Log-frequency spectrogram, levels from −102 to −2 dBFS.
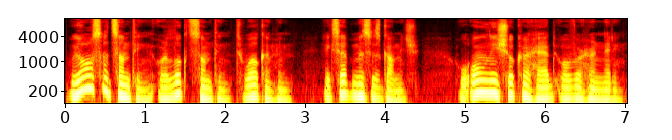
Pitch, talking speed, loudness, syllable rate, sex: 135 Hz, 180 wpm, -18 LUFS, 5.8 syllables/s, male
